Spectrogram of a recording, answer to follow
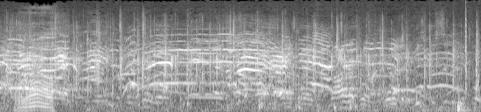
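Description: Several people shouting and calling out at once at a baseball game, their voices overlapping so that no words stand out, with a few sharp clicks among them.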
